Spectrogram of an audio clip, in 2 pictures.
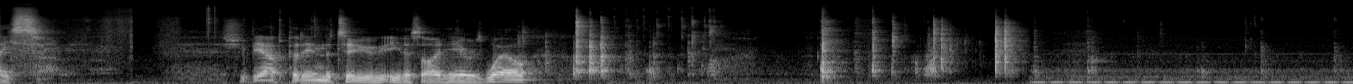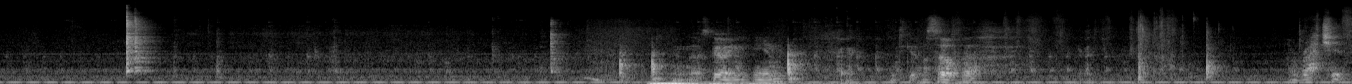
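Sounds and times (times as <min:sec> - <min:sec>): low pulsing hum: 0:10.3 - 0:27.0.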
